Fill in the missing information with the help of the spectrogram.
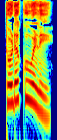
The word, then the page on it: ತಡಿಕೆವಲೆ: taḍikevale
